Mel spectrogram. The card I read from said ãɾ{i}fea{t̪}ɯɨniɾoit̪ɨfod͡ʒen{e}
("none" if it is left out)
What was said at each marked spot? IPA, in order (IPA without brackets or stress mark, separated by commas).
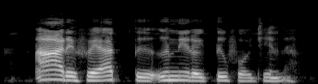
e, t̪, a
